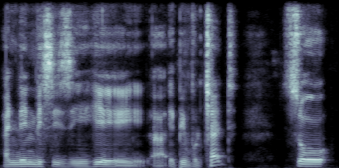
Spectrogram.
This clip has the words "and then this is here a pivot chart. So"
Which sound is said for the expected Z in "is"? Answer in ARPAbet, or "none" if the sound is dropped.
Z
